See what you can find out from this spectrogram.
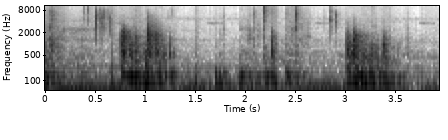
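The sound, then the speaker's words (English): Dice rolled during a tabletop fantasy role-playing game: a few bursts of sharp clattering rattles and clicks, one near the start and another toward the end, over a busy background. “Oh, that was 3 ones I just rolled.”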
